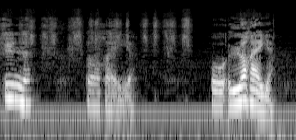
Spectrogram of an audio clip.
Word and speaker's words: oreille: It's like a y sound rather than a double L. That's ears. And it's plural. And une oreille is an ear. That's feminine. So it's une oreille.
